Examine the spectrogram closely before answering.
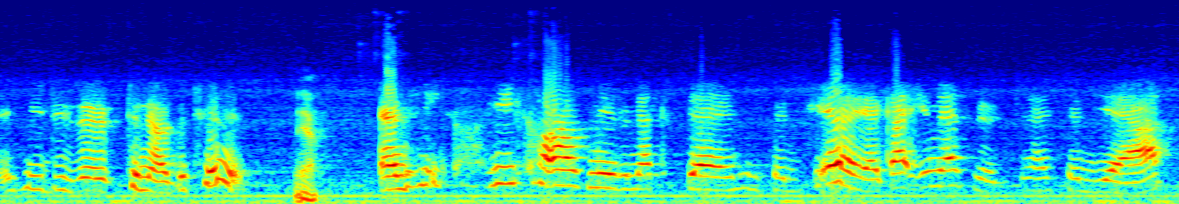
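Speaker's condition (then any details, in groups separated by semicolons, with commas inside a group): Cerebral palsy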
